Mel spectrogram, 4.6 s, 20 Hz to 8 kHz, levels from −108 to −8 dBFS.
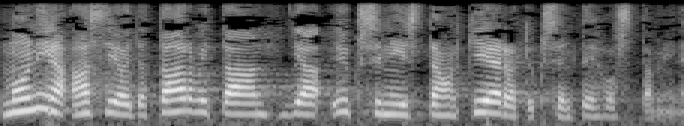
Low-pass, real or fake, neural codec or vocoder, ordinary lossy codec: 7.2 kHz; real; none; none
